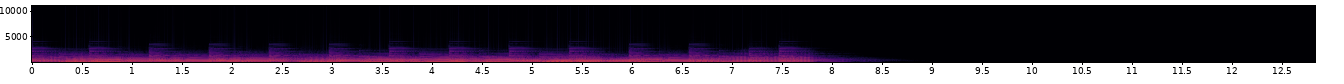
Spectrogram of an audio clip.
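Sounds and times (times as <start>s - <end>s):
tuba melody: 0.0s - 8.4s.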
